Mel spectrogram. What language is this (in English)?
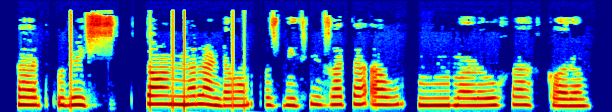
Pashto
